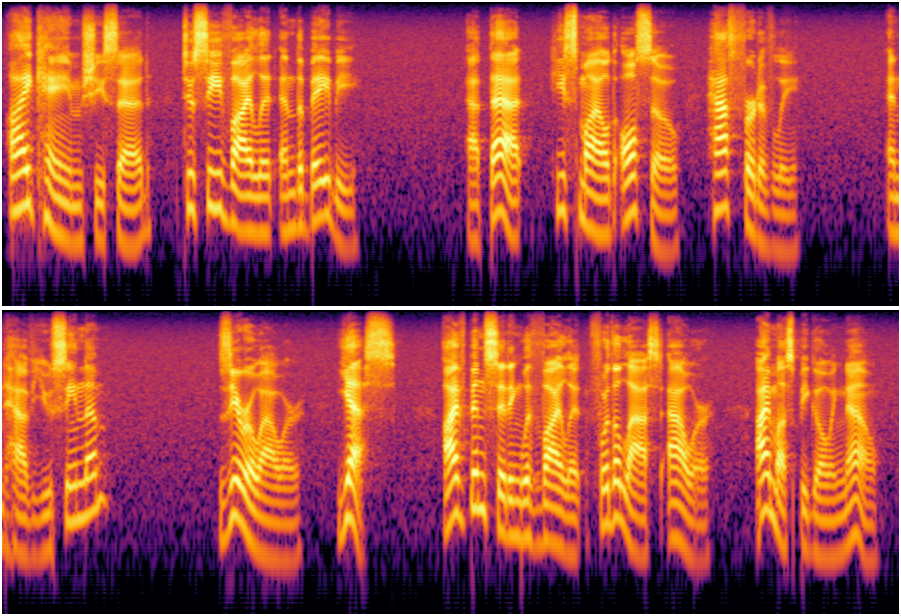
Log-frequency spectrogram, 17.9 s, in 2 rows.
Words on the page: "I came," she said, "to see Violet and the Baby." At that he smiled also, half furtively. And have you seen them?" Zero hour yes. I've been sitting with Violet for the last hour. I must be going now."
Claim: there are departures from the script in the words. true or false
false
